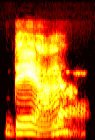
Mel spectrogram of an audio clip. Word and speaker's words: Dea: Actually, would you pronounce it the Italian way? Then it goes dia, dea, which actually means the queen.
